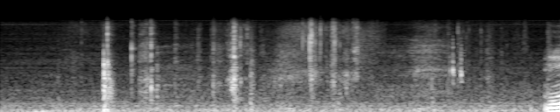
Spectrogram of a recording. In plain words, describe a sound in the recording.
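A foil card pack crinkles and rustles as it is torn open.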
